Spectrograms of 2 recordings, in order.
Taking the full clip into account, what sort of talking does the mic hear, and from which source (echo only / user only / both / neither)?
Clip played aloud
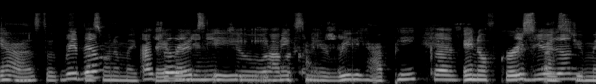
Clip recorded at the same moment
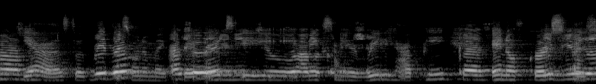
echo only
